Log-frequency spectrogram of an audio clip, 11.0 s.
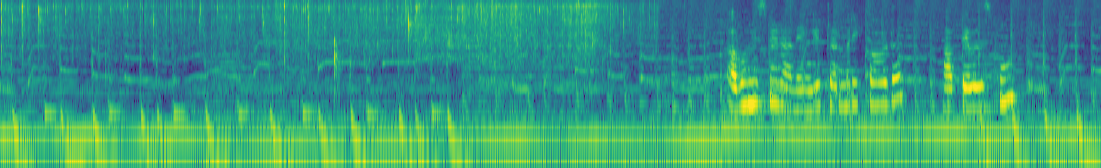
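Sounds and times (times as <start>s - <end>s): potato sizzling in hot oil: 0.0s - 6.7s.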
